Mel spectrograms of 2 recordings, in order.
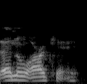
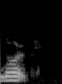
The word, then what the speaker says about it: Newark: It's NORK. That's how we say it, Newark.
